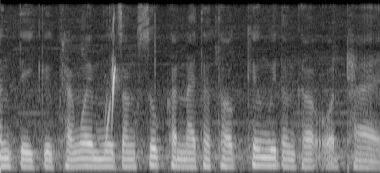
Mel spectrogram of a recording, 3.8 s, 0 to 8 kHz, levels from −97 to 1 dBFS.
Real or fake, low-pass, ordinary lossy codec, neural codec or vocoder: real; 7.2 kHz; none; none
